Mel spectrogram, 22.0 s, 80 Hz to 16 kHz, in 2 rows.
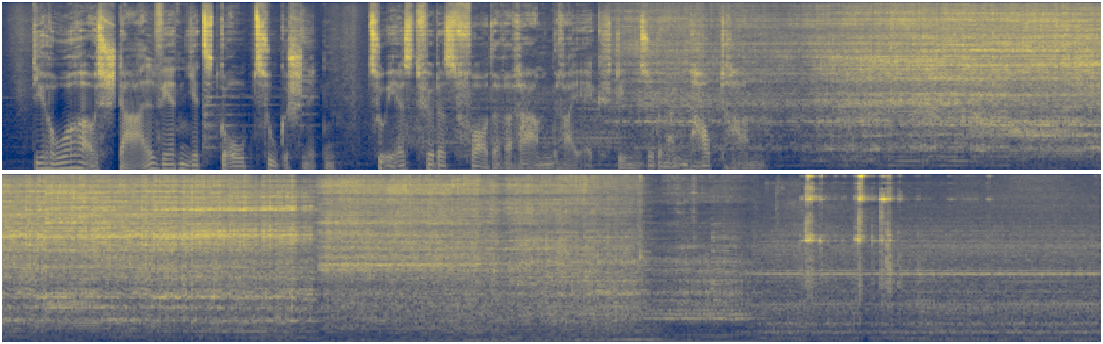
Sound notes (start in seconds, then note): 8.3 whirring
